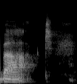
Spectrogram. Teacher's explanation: if you look at ED as in the word barked, it's ED making the sound T as in barked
